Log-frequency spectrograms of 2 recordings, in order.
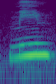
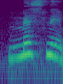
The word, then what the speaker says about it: mesne: will be discussing with you the concept of mean prophets section 2 surplus 12 of cpc many of you or many people in the legal fraternity they pronounce it as misnei prophets but that is a wrong pronunciation it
